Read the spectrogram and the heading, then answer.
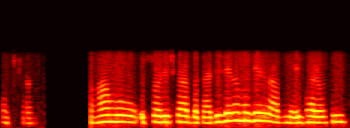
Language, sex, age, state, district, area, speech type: Urdu, female, 30-45, Delhi, North East Delhi, urban, conversation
